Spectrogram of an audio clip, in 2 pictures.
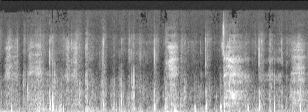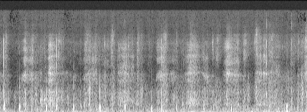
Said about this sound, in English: It's so quiet. No traffic. I can hear my clothes and footsteps.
